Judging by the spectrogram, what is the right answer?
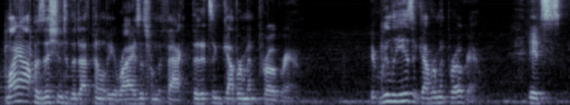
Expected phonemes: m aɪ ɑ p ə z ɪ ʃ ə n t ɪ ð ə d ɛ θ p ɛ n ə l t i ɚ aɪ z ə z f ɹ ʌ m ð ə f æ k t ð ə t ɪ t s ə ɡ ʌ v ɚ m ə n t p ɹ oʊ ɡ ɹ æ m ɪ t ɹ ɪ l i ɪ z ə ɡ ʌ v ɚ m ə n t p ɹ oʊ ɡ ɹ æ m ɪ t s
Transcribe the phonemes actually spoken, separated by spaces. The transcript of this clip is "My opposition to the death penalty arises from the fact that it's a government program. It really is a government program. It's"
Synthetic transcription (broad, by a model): m aɪ ɑ p ə z ɪ ʃ ə n t ɪ ð ə d ɛ θ p ɛ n l t i ɚ aɪ z ə z f ɹ ʌ m ð ə f æ k t ð ə t ɪ t s ə ɡ ʌ v ɚ m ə n p ɹ oʊ ɡ ɹ æ m ɪ t ɹ ɪ l i ɪ z ə ɡ ʌ v ɚ m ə n p ɹ oʊ ɡ ɹ æ m ɪ t s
